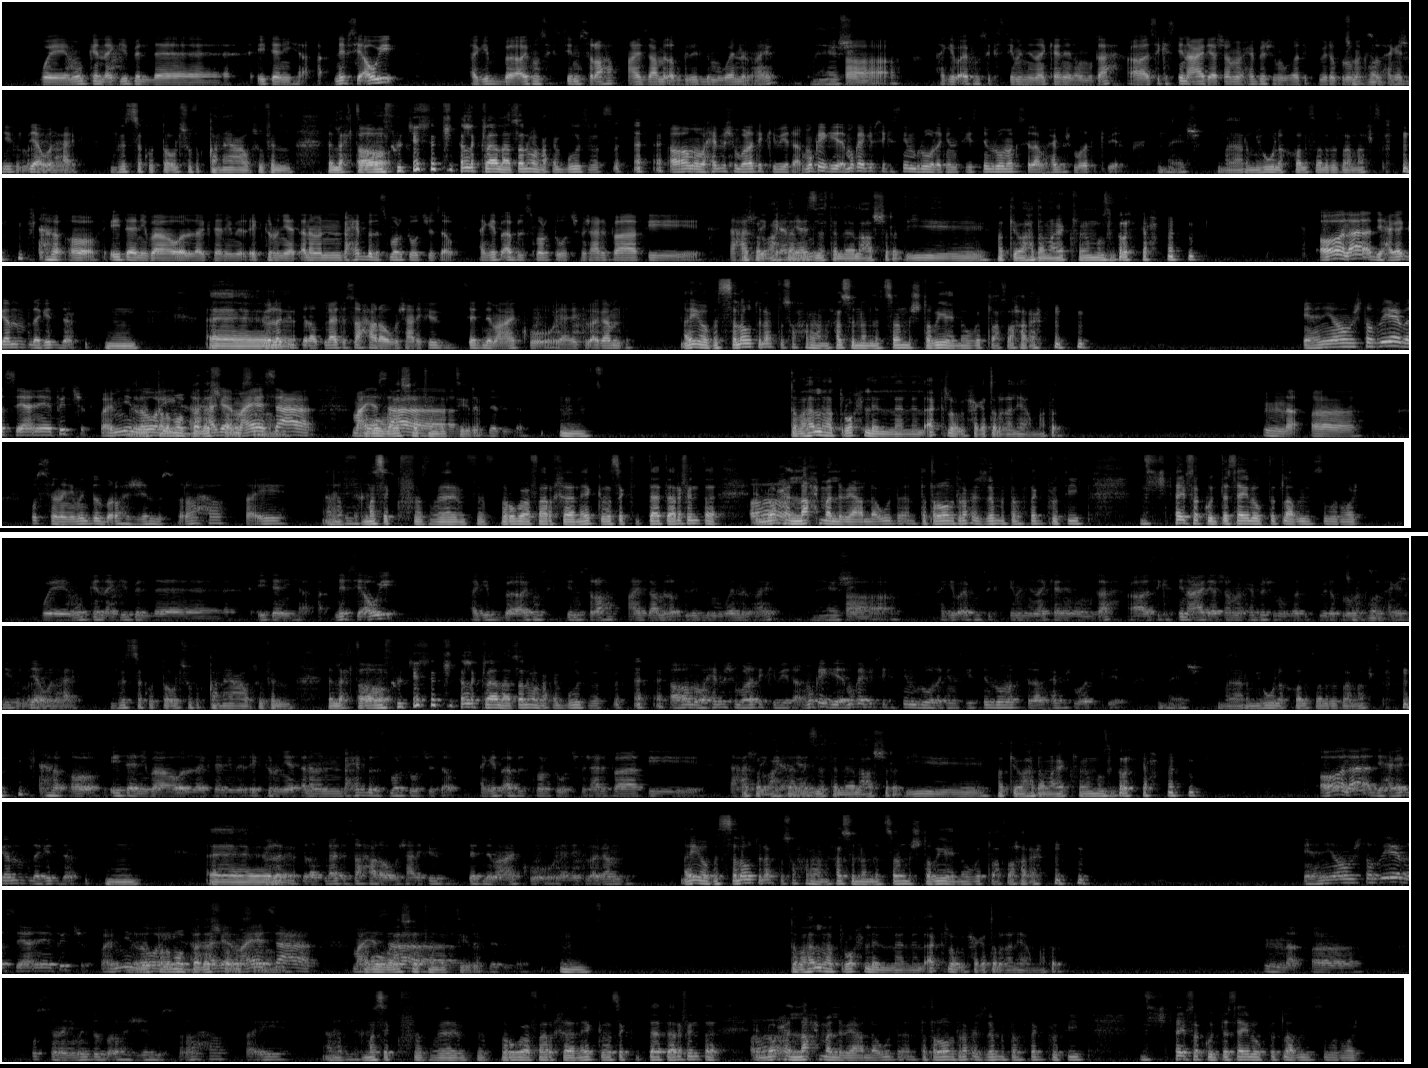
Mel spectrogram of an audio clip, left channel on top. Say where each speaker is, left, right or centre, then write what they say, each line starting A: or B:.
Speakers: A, on the left; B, on the left.
A: وممكن اجيب ال ايه تاني نفسي قوي اجيب ايفون 16 الصراحه عايز اعمل ابجريد للموبايل اللي معايا
B: ماشي
A: ف هجيب ايفون 16 من هناك يعني لو متاح آه 16 عادي عشان ما بحبش الموبايلات الكبيره برو
B: شوف
A: ماكس
B: برضه
A: والحاجات
B: شوف
A: دي
B: ال-
A: دي
B: ايوه
A: اول حاجه
B: يعني لسه كنت اقول شوف القناعه وشوف ال... الاحترام
A: اه
B: <laughs> قال لك لا لا عشان ما بحبوش بس <laughs>
A: اه ما بحبش الموبايلات الكبيره ممكن ممكن اجيب 16 برو لكن 16 برو ماكس لا ما بحبش الموبايلات الكبيره
B: ماشي ما ارميهولك خالص ولا تزعل نفسك <laughs>
A: اه ايه تاني بقى هقول لك تاني من الالكترونيات انا من بحب السمارت ووتشز قوي هجيب ابل سمارت ووتش مش عارف بقى في لحد
B: اخر
A: كام
B: واحده
A: يعني
B: نزلت اللي هي العشرة دي هات لي واحده معاك فاهم وتريح <laughs>
A: اه لا لا، دي حاجات جامده جدا
B: أمم. آه...
A: بيقول لك انت لو طلعت صحراء ومش عارف ايه بتسد معاك ويعني تبقى جامده
B: ايوه بس لو طلعت صحراء انا حاسس ان الانسان مش طبيعي انه بيطلع صحراء <laughs>
A: يعني هو مش طبيعي بس يعني فيتشر فاهمني اللي
B: هي
A: هو
B: طالما
A: ايه حاجه
B: ببلاش خلاص
A: معايا
B: أنا-
A: ساعه معايا
B: ابو
A: ساعه
B: بلاش هات منه كتير
A: ضد ال...
B: أمم. طب هل هتروح
A: إيه تاني؟
B: لل... للاكل ولا الحاجات الغاليه عامه
A: مم، لا آه بص انا اليومين دول بروح الجيم الصراحه فايه عايزين
B: انا في
A: نخس
B: ماسك في, في, في, في ربع فرخه هناك ماسك في بتاع عارف انت
A: اه
B: اللوح اللحمه اللي بيعلقوه ده انت طالما بتروح الجيم انت محتاج بروتين <laughs> مش شايفك وانت شايله وبتطلع بيه من السوبر ماركت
